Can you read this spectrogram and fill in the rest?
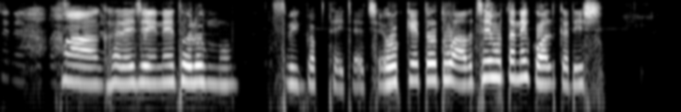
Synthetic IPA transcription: hãɡʱəɾed͡ʒəinet̪ʰoɽũ | sʋĩŋkəpt̪ʰəid͡ʒajt͡ʃʰeoket̪ot̪ũaʋt͡ʃʰeɦũt̪ənekɔlkəɾiʃ

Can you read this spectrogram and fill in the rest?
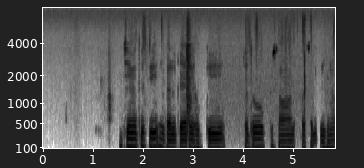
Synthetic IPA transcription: d͡ʒemẽːt̪ʊsiːɡəlkɛːɾeːɦoːt̪iː | d͡ʒəd̪oːkɪsaːnpəsəlkiːd͡ʒnãː

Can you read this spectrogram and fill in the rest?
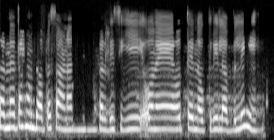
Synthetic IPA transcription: ənẽːt̪̬ãːɦʊɳ̃b̪aːpəsaːɽ̃aːnːkəɾd̪iːsiːɡiːoːnẽːʊt̪ʰːeːnɔːkɾiːləbliː

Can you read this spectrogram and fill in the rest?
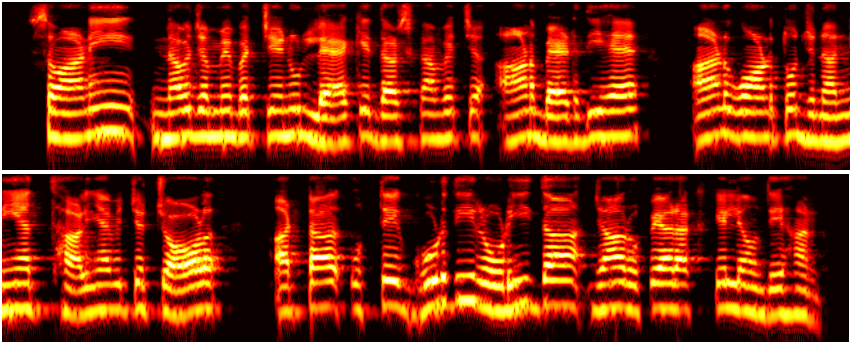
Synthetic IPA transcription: səʋaːɽ̃iːnəʋd͡ʒəmːẽːbətːʃeːnũːlɛːkeːd̪əɾʃkãːʋɪt͡ʃaːɳbɛːʈʰd̪iːɦɛː | aːɳɡãːɳt̪õːd͡ʒənaːnijãːt̪ʰaːlɪjãːʋɪt͡ʃt͡ʃɔːl | əʈaːʊt̪ːeːɡʊɽd̪iːɾoːɽiːd̪aːd͡ʒãːɾʊpjaːɾəkʰkeːlɛõːnd̪eːɦən

